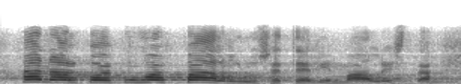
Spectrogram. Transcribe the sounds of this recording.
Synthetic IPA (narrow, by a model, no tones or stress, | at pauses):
hænɑlkoipuhuɑppɑlluset̪elimɑlːist̪ɑ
